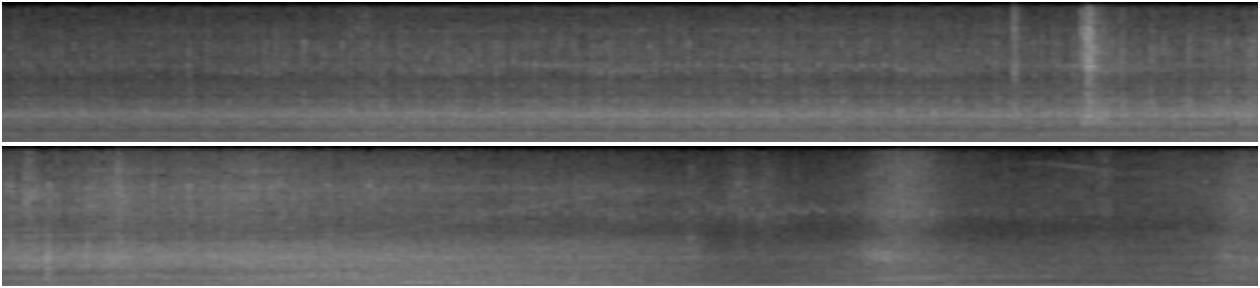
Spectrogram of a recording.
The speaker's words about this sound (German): So, das letzte Geräusch ist ein LKW, der neben mir an der Ampel steht. Ich hoffe, ihr versteht trotzdem genug von dem, was ich sage.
